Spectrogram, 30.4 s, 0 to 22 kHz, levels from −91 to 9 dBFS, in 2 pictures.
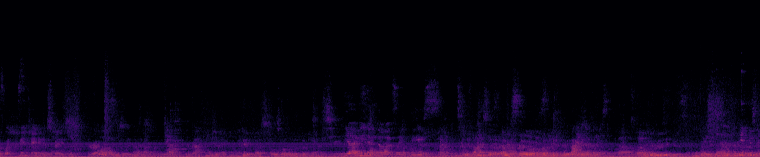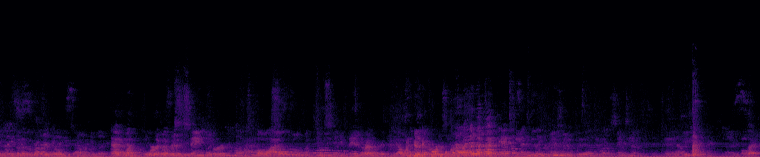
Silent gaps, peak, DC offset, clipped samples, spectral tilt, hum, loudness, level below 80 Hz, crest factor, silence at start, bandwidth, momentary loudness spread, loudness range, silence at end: none; -24 dBFS; under 0.1%; under 0.1%; -6.5 dB/octave; none; -46 LUFS; -56 dBFS; 22 dB; 0 s; 15 kHz; 12 LU; 11 LU; 0 s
